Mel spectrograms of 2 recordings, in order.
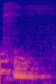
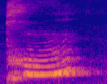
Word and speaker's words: tronc: Contre un tronc. Contre un tronc. Il y a une lettre muette. C'est la lettre C, on ne la prononce pas.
